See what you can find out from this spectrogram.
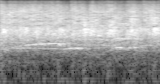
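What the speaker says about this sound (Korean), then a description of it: "박수 한번 주십시오." Steady applause from a crowd at a People Power Party gathering in South Korea, a dense wash of clapping that holds evenly throughout.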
